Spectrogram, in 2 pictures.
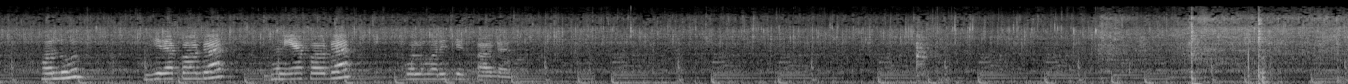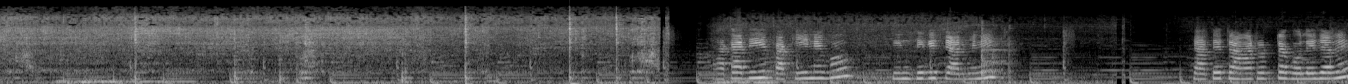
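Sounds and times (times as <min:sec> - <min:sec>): spices sizzling in hot oil: 0:00.0 - 0:24.8
metal spatula scraping pan: 0:11.0 - 0:23.8.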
